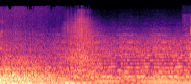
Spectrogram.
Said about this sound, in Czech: První vlak se sovětskou vojenskou technikou dnes odjel také z vojenského prostoru Libavá na Olomoucku. Teď už zazněl malým nádražím klakson lokomotivy. a vlak se pomaličku rozjíždí.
